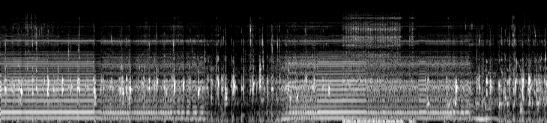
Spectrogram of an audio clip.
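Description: A metal detector beeps with a steady humming tone underwater.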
